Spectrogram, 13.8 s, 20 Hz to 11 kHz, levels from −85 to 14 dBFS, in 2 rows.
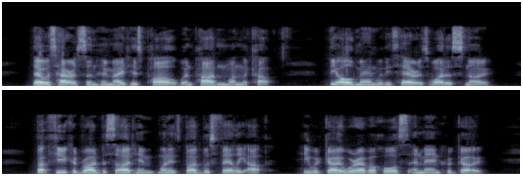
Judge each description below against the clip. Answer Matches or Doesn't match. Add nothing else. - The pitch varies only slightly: Matches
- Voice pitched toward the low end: Matches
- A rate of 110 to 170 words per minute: Doesn't match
